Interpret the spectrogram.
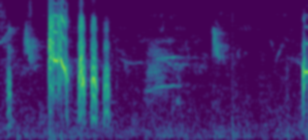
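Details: Grey francolin, known locally as teetar, giving a loud burst of harsh, rapid, chattering notes, then near silence with a faint note and the start of another burst at the end.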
